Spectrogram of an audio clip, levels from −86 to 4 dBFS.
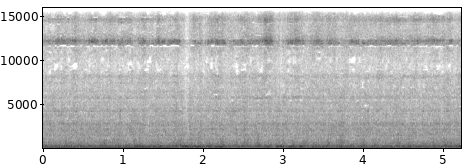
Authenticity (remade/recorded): remade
